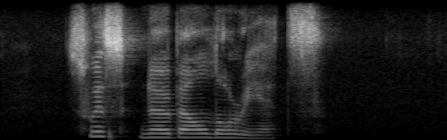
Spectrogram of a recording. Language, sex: English, female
